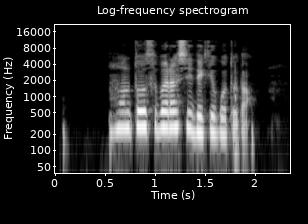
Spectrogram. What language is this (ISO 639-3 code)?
jpn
